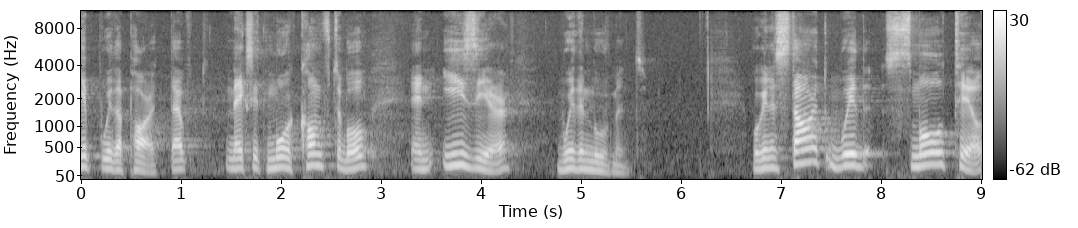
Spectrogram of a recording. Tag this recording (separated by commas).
Speech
